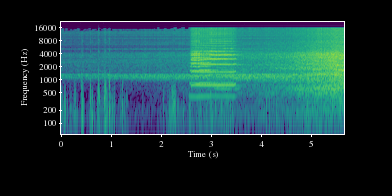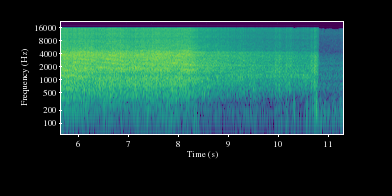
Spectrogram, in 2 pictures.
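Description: Passenger train sounding one horn blast of about a second as it approaches, then passing close at speed, its wheels and coaches rushing by loudly; the sound cuts off suddenly near the end.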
